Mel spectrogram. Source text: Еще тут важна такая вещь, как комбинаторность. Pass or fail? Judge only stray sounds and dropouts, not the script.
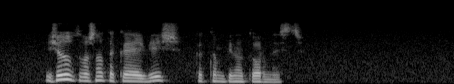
pass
